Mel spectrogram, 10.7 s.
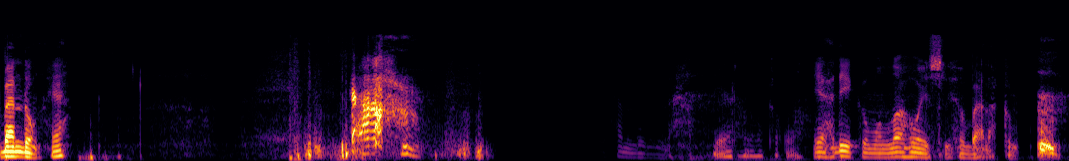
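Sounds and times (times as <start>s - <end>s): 
speech: 0.0s - 0.8s, 3.5s - 4.3s, 7.1s - 10.6s
person sneezing: 3.5s - 4.3s, 10.4s - 10.6s.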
